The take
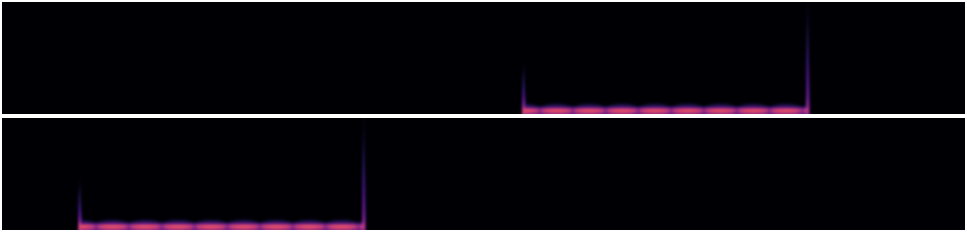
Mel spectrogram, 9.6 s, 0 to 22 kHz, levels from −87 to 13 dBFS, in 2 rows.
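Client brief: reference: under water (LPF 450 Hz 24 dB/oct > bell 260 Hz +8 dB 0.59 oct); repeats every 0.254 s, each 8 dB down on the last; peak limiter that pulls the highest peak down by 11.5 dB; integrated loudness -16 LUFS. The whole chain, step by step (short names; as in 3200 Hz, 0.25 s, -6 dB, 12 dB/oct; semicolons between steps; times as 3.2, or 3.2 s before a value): limiter -35 dBFS; LPF 450 Hz 24 dB/oct; bell 260 Hz +8 dB 0.59 oct; feedback echo 0.254 s, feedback 40%, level -8 dB; gain +23 dB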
